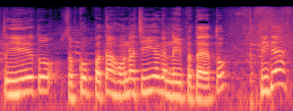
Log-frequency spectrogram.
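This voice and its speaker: A woman's voice: medium pitch, moderate pace, a little mellow, a little hiss or hum. A woman teaching a maths lesson, often asking students if they understand. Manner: questioning, checks understanding often. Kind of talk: classroom-style maths lesson.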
